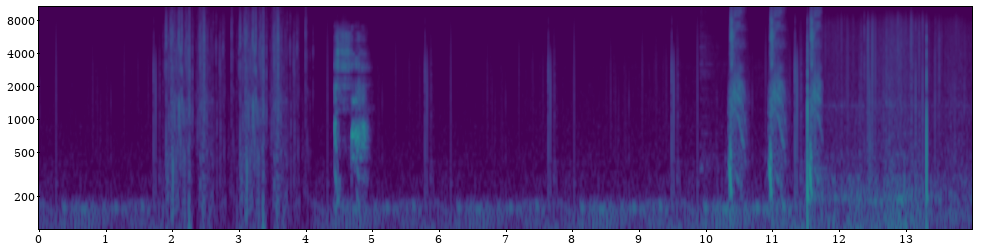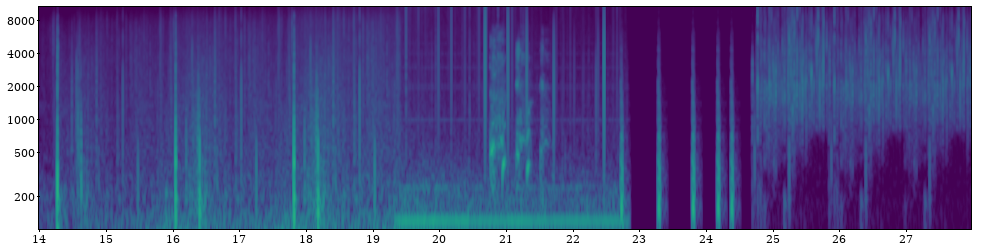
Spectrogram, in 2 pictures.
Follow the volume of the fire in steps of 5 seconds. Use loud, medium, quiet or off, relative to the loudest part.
quiet, quiet, loud, loud, loud, medium.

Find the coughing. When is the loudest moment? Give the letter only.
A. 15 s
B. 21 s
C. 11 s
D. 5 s
B.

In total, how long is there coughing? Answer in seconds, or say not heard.
3 s.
